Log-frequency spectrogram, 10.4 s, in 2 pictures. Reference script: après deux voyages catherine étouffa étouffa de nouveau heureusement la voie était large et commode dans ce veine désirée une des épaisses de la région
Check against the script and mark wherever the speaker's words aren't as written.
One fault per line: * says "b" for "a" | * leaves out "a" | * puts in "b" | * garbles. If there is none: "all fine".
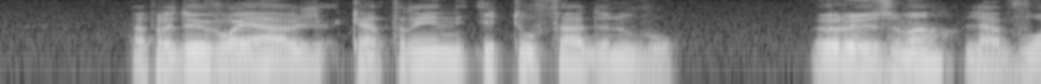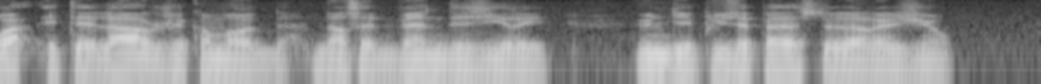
* leaves out "étouffa"
* says "cette" for "ce"
* puts in "plus"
